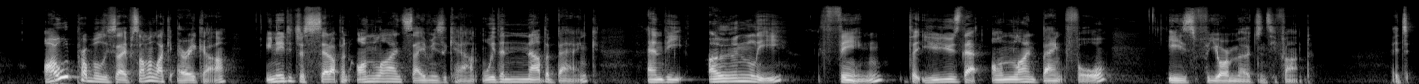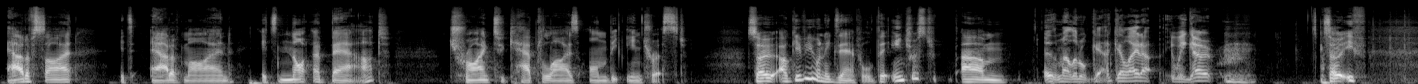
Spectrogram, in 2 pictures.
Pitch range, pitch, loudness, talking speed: 95-120 Hz, 110 Hz, -16 LUFS, 150 wpm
